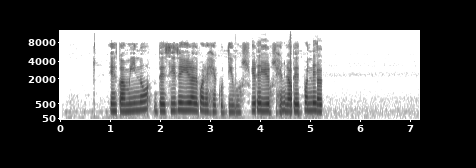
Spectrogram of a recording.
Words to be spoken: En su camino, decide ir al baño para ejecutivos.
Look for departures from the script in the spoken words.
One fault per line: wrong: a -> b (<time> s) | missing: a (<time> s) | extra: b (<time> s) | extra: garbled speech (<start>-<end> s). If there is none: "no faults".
missing: su (1.1 s)
missing: baño (2.8 s)
extra: garbled speech (3.8-5.3 s)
